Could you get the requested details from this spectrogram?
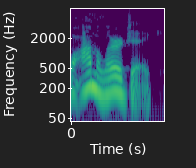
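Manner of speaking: ordinary talk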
